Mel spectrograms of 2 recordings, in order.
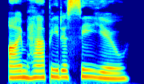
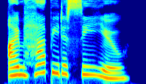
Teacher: In the second version, your voice rises on happy. It shows emotion. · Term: intonation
